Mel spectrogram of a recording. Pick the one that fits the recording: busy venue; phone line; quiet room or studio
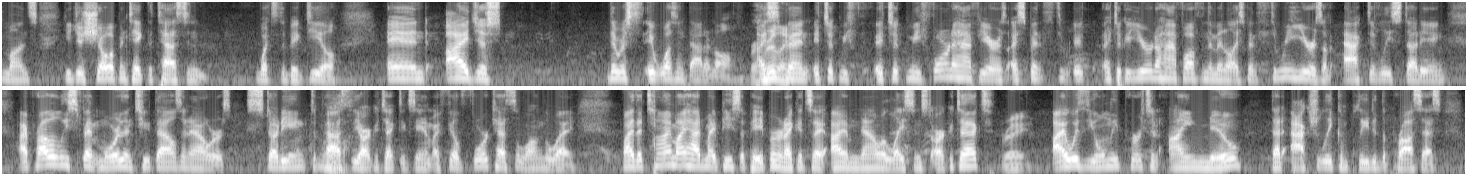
busy venue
